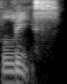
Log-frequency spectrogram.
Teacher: in English when we say a word like lease the back and front of your tongue both will come up towards the roof of your mouth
